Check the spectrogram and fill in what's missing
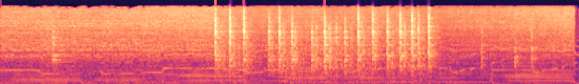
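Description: French toast slices frying in a pan give a steady soft sizzle, with a burst of sharp, rapid clatter and scraping in the middle of the clip, likely a utensil working the pan, before the even sizzle returns.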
